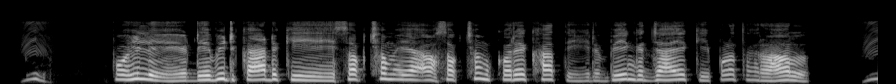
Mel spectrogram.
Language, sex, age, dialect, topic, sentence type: Bhojpuri, male, 18-24, Northern, banking, statement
